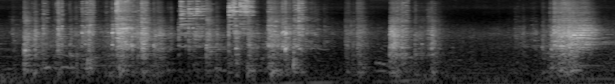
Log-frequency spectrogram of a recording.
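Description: Stainless-steel dishes and pots clinking and clattering in a basket as a metal snake hook prods and shifts them, with a longer, louder rattle near the end.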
